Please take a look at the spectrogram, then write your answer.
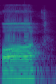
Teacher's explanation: Kemudian pada lafal qan ini kita baca dengan bacaan mad iwad, yaitu fathatain bertemu alif di akhir bacaan diganti tanwinnya menjadi panjang.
